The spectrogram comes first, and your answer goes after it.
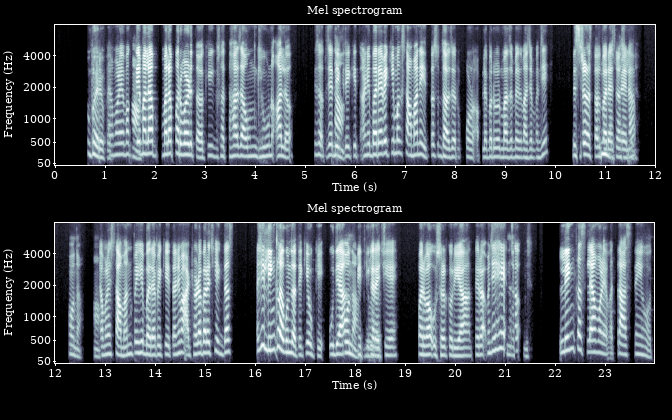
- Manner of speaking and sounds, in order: other noise; unintelligible speech; tapping; distorted speech
- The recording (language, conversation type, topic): Marathi, podcast, साप्ताहिक सुट्टीत तुम्ही सर्वात जास्त काय करायला प्राधान्य देता?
